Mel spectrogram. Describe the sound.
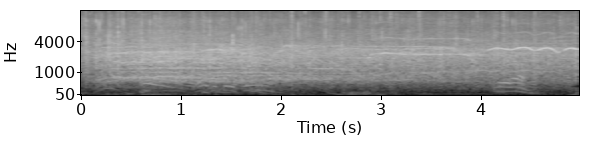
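Audience applause welcomes a harmony singing group from California on its national radio debut: dense, steady clapping holds at an even level throughout, with voices audible over it.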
